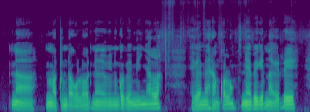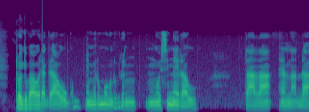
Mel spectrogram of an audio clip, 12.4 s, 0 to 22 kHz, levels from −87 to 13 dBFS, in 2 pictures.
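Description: At 7.03 s, right after "toki paa ore", the speech drops out for about 20 ms and comes back duller and slightly boxy, with little change in level, and stays that way to the end. This is likely an input switched to a poorer device. On a spectrogram, energy above 7.6 kHz vanishes at that point, and a new, steady noise floor appears well below the speech. The waveform shows a brief flat gap at the switch.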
